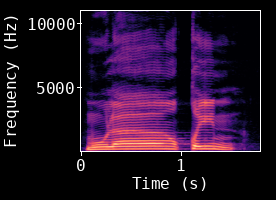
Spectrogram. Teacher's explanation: لام کو کھینچ کر پڑھیں گے 1 الف کے برابر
